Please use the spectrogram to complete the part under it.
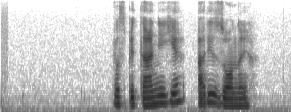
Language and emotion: Russian, neutral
